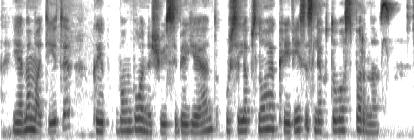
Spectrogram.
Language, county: Lithuanian, Kaunas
